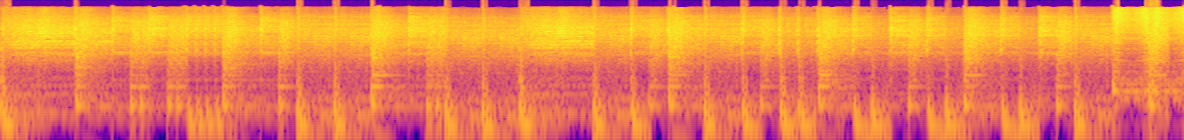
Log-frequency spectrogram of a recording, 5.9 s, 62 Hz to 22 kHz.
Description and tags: A breakbeat with FX 162bpm. programed using Reason 3.0 and Cut using Recycle 2.1.
break, jungle, beat, dnb, amen, 162bpm, loop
